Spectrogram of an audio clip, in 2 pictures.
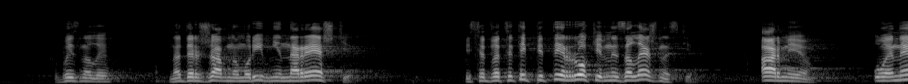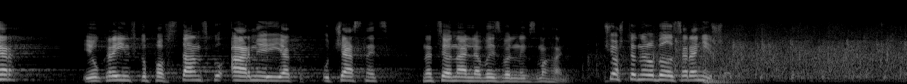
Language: Ukrainian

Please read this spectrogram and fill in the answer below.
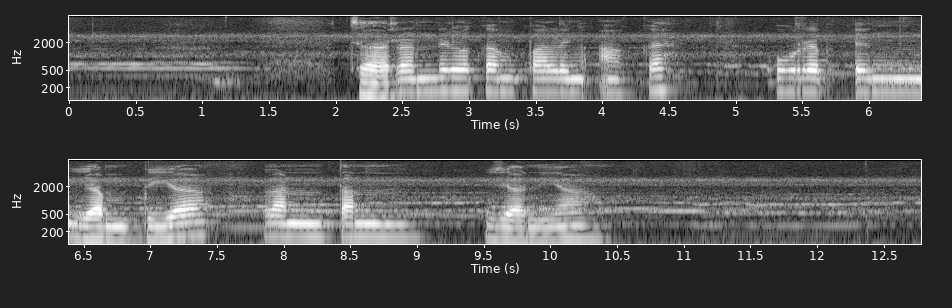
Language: Javanese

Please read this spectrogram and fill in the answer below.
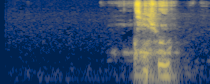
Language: Chinese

